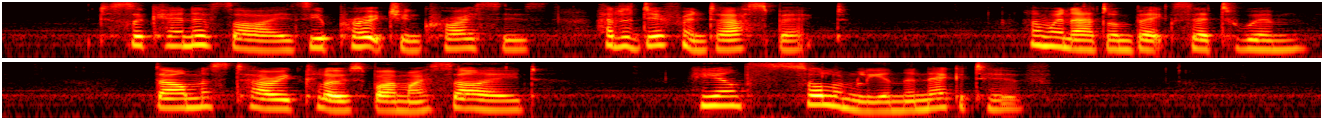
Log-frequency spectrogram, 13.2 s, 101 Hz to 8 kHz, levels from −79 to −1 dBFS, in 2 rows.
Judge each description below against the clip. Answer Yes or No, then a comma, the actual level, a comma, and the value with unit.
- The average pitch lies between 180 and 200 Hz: No, high, 215 Hz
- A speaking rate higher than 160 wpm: No, slow, 135 wpm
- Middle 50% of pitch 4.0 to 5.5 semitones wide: Yes, average, 4.9 semitones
